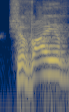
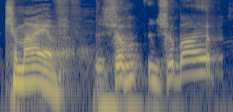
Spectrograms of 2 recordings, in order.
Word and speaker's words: Chimaev: And Shavayev, am I pronouncing this right? His name, Shavayev? Chimaev, excuse me, might be number one now.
